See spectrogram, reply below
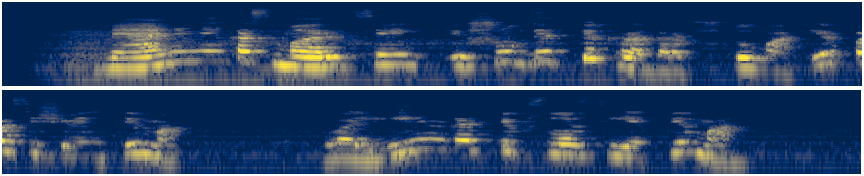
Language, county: Lithuanian, Klaipėda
